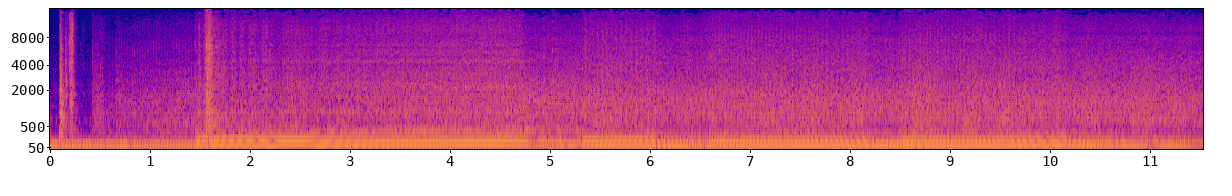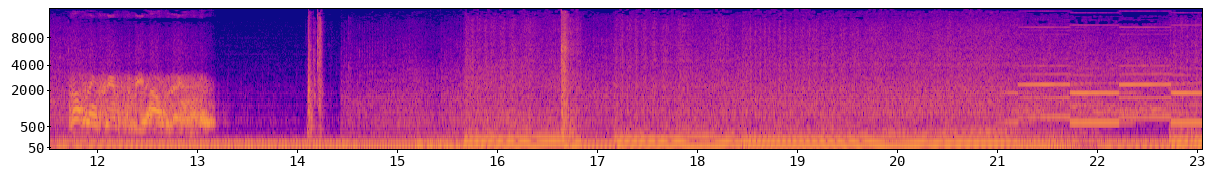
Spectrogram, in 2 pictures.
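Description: An ambulance van's engine revs up through the gears.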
